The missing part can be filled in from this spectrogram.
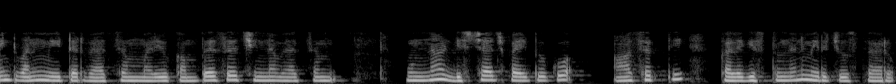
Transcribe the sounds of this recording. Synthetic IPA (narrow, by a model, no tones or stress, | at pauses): ɳʈʋɐnmiːʈɐɾʋjaːsɐmːɐɾijukɐmpeːsɐɾt͡ʃinːɐʋjaːsɐm | unːɐɖist͡ʃaːɾd͡ʒpɐjpuku | aːsɐk̚t̪ikɐliɡist̪und̪ɐnimiːɾut͡ʃuːst̪aːɾu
